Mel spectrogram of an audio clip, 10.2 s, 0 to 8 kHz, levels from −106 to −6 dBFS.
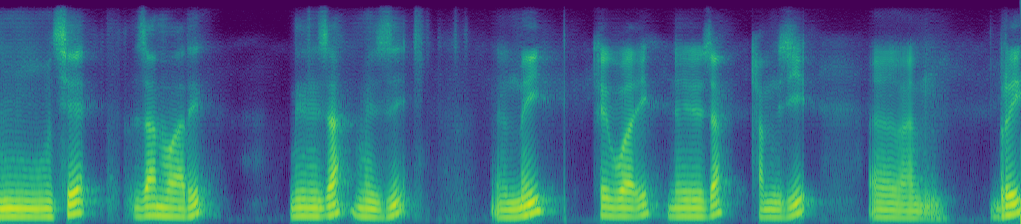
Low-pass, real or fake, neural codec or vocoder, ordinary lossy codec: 7.2 kHz; fake; codec, 24 kHz, 0.9 kbps, WavTokenizer, large speech release; none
